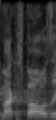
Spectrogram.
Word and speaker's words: Markus Bause: My name is Marcus Bowser.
